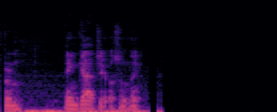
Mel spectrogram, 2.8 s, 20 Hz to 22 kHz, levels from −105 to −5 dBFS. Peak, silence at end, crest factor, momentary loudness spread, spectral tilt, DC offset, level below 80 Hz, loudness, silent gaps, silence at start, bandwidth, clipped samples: -34 dBFS; 1.15 s; 16 dB; 10 LU; -7.5 dB/octave; under 0.1%; -60 dBFS; -54 LUFS; 1.49-1.55 s; 0.05 s; 7.8 kHz; under 0.1%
